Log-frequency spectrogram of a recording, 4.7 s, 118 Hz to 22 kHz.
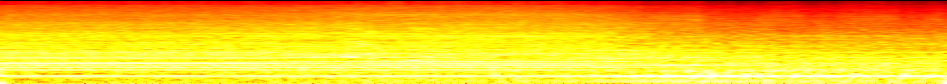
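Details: Viking engine in a CH-750 aircraft, normal run-up after restart: steady deep drone with a firm pulse, brief dip near three seconds, even pickup; alternator charging, everything working; earlier problem was simply the alternator not turned on.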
